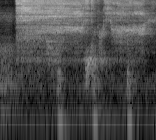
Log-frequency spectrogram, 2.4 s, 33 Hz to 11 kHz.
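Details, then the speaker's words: Freshly serviced, warmed-up Breville Barista Express BES870 steam wand. Tip just under the milk surface after purging. Bright steady airy hiss means air is being injected into the milk. Normal frothing. "you want to listen to the sound you want to hear the hissing sound for a bit right now this sound means i'm injecting air into the milk"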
